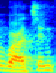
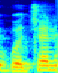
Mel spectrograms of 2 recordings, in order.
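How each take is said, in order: First: वाचन with a long first "aa"; mistaken pronunciation. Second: वचन with a short first vowel; corrected pronunciation. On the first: Teacher quoting her own slip, वाचन with long first vowel. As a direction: stretch the first vowel, vaa-chan, in वाचन. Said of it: "यहाँ पे वचन है". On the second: Teacher correcting her own misreading, वचन with short first vowel. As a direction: say वचन with short, unstressed-sounding "va". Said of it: "हमने वाचन कह दिया". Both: Shown as a demonstration.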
